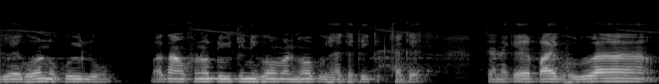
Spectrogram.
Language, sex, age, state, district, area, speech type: Assamese, male, 60+, Assam, Majuli, urban, spontaneous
